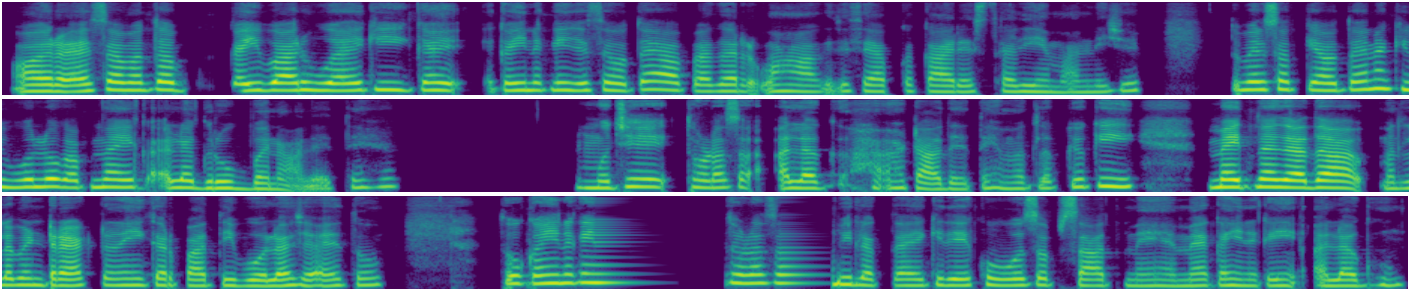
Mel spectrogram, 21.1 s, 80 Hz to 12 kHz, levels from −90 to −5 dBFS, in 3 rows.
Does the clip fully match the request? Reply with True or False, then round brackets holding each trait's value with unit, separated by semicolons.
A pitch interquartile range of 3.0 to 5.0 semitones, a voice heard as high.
True (3.5 semitones; 240 Hz)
